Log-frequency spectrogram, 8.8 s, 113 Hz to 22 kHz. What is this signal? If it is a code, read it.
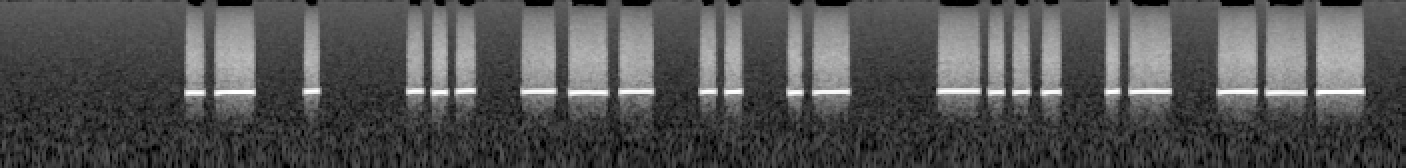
Morse code (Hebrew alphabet), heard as a whistle, hand-sent with a straight key, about 14 wpm. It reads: או שהיא באה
